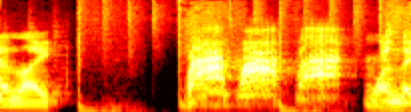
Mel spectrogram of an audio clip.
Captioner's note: robotic clucking sound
